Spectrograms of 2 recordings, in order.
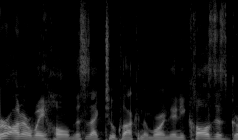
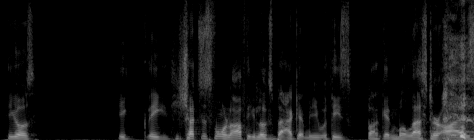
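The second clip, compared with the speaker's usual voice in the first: ordinary talk, nothing marked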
